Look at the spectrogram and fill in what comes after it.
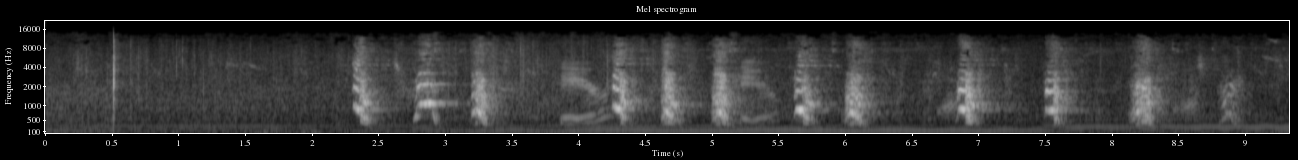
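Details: Cammie the sheltie herding sheep near Sacramento, California, on July 25, 2010; after a two-second lull with a single click, evenly spaced sharp barks follow about every half second, some with a short whine between, over a steady hum.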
